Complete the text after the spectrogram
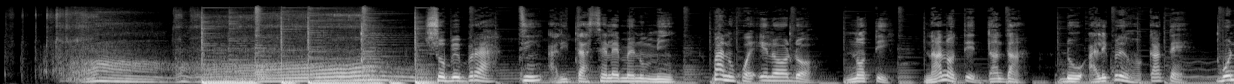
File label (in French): CODE DE ROUTE FON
